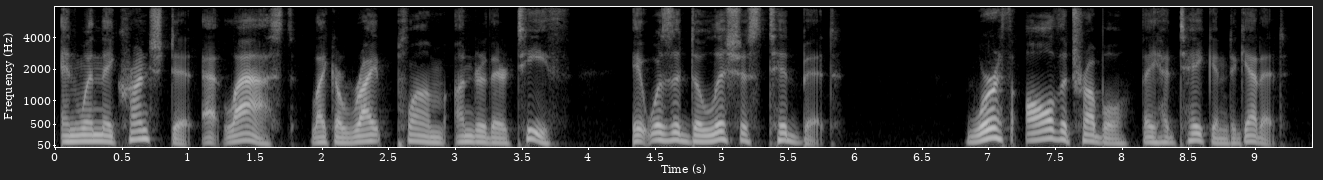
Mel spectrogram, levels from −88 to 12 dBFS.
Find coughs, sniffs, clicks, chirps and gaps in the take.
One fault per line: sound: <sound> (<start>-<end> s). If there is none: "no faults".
no faults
